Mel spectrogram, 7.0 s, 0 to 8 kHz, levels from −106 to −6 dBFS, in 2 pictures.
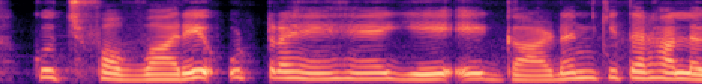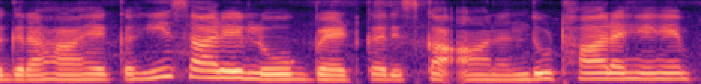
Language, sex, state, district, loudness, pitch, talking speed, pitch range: Hindi, female, Bihar, Lakhisarai, -23 LUFS, 205 Hz, 190 wpm, 185-230 Hz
